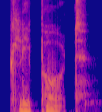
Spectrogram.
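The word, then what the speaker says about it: Qliphoth: In the context of Jewish mysticism, this term Kulifov is pronounced as Klipot. Klipot. Despite the unusual spelling with the letter Q, the initial sound is pronounced as a standard hard Ka.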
